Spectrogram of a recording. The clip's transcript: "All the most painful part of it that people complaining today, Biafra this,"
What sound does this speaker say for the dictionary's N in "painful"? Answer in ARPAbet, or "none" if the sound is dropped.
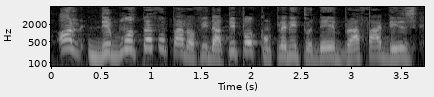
none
